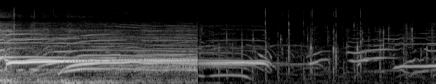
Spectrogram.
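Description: A group of people cheering and whooping together, with many long, high shouts overlapping. About two seconds in it drops off suddenly to scattered whoops and a few sharp clicks.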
